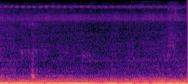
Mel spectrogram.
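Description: Steady low vehicle rumble outdoors with constant engine drone and no animal voice.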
